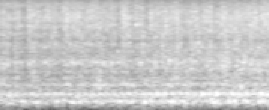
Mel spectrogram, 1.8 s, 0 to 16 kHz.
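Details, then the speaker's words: New Hangkai 9.8 two-stroke outboard after 6 hours of barrel break-in on a 1:25 TCW3 mix: even steady drone at fast idle. Engine at 40–45°C with barrel water around 20°C, no overheating, knocks or surging; it runs smoothly. "Никаких особо проблем с перегревом, как люди кричат. Двигатель не горячий."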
